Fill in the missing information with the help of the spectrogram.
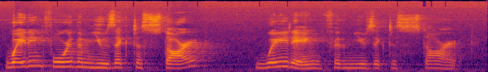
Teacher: So here, I reduce the for the, and I stress the waiting and start. Music is a content word, but I also said it softer and lower in pitch. I invested a lot less energy in the word music than the word start, because start is the important word, right?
